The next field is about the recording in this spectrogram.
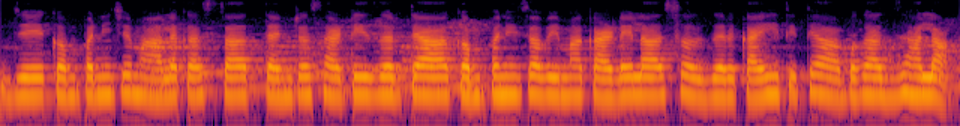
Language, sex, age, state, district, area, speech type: Marathi, female, 30-45, Maharashtra, Nashik, urban, spontaneous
